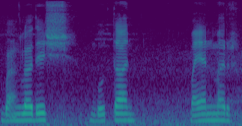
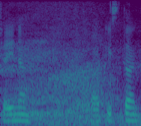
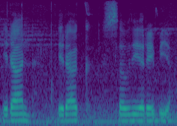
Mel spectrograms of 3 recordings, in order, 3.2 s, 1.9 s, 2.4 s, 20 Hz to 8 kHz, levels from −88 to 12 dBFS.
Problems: background sounds at intervals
